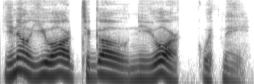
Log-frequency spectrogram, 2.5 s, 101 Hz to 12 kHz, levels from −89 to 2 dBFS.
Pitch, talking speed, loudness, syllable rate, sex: 150 Hz, 235 wpm, -16 LUFS, 4.8 syllables/s, male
